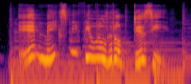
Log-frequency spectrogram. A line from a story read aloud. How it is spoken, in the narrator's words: Kara said with a giggle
